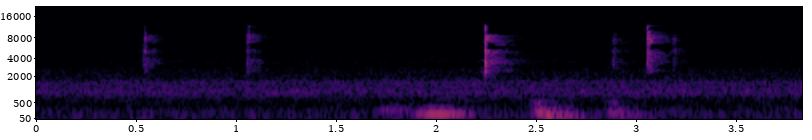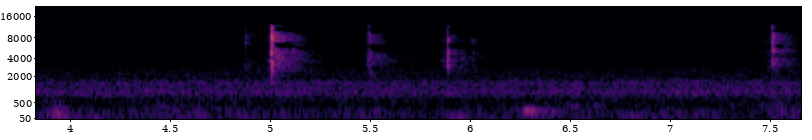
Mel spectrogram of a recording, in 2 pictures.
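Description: A thin blade scores crosshatch lines across the face and corner of a solid, mint-green embossed bar of soap held in the hand. Short, sharp, bright scratching clicks come one at a time over a quiet, steady hiss, with a few soft low thuds in between. Each stroke stops almost at once with no ring.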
